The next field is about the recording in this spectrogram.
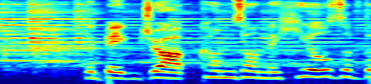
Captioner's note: nats of bell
